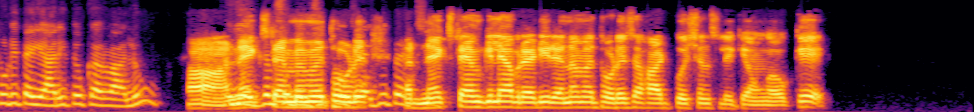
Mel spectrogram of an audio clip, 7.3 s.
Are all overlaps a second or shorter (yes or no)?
no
